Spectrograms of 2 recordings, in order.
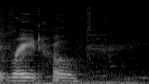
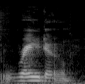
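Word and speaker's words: Raidho: I said Radho because that's literally how it's spelled, but it's Radho.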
